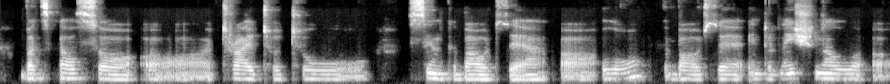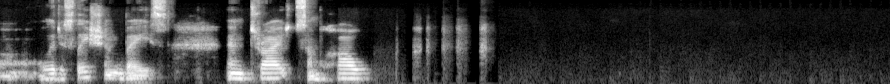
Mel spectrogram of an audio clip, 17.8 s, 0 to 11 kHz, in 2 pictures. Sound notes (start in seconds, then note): 13.0 static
